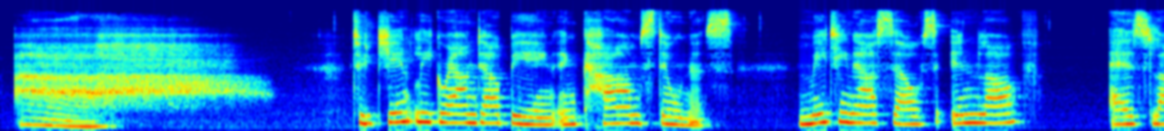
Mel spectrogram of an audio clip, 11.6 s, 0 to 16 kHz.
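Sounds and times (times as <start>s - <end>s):
long voiced exhale like a deep relaxing sigh during guided breathing: 0.2s - 2.8s
speech: 3.6s - 7.4s, 8.0s - 10.4s, 11.1s - 11.6s.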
